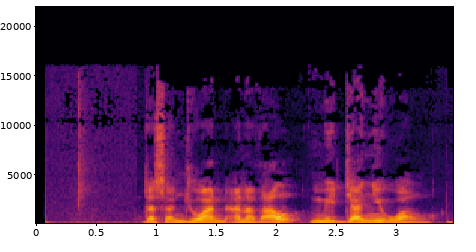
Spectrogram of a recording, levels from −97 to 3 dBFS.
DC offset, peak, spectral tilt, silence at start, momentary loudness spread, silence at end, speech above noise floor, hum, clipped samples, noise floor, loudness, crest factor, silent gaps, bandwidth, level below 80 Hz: under 0.1%; -2 dBFS; -6 dB/octave; 0.1 s; 6 LU; 0 s; 28 dB; none; under 0.1%; -48 dBFS; -20 LUFS; 18 dB; none; 15.5 kHz; -50 dBFS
